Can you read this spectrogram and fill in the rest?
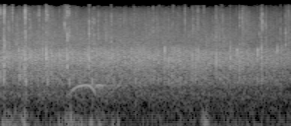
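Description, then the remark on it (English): A church audience applauds the people who have just taken part as they go to sit down, a dense wash of clapping that holds at an even level for the whole stretch without pause or build, with a faint murmur beneath. “Let's give them a hand.”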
